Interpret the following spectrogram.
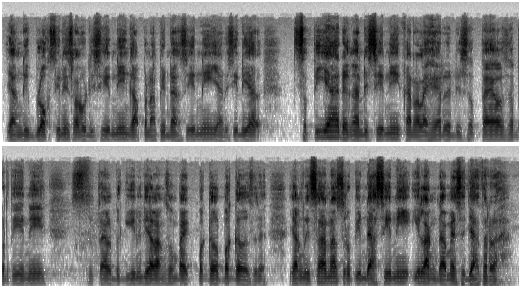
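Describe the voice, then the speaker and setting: A man, a pastor, giving a sermon in a lively storytelling way, often calling out to the congregation and swinging from soft asides to loud, emphatic peaks. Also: medium pitch, very fast. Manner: humorous, acts out little dialogues.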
